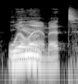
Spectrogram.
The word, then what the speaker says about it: Willamette: Was a Portland paper called the Willamette Week, or however you pronounce it. Willamette.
